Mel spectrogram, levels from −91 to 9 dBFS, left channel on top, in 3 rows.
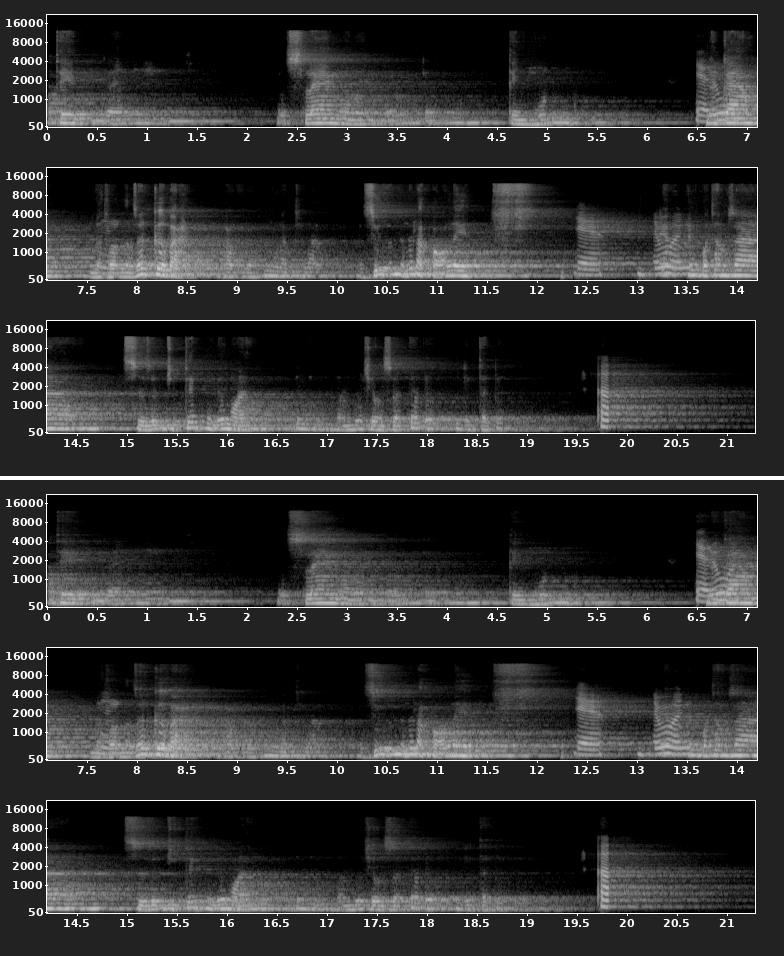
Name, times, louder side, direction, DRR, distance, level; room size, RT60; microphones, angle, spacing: voice 1, 0.0-1.5 2.3-4.4 4.6-5.3 6.6-7.2 7.5-11.9 13.0-16.4 16.7-18.8, left 1 dB, 80° left, 6 dB, 0.9 m, -25 dB
voice 2, 6.5-6.9 7.6-7.9 12.4-12.7 13.2-13.6 19.7-19.8, right 2 dB, 15° right, 10 dB, 0.3 m, -26 dB
21.5 x 14.5 x 2.9 m, 2.9 s
head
